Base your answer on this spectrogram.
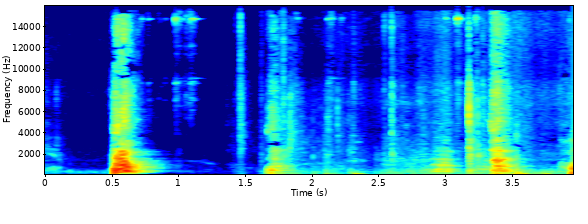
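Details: A female Great Pyrenees, rescued as a puppy, barks indoors at someone at the door: one sharp, loud bark, followed by a person talking and coaxing her.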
